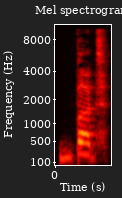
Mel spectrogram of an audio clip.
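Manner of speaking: high-pitched, startled objection; dismayed cry. A narrator's reading. Son learning of the paid debt, crying out in dismay. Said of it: "cried Dante".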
